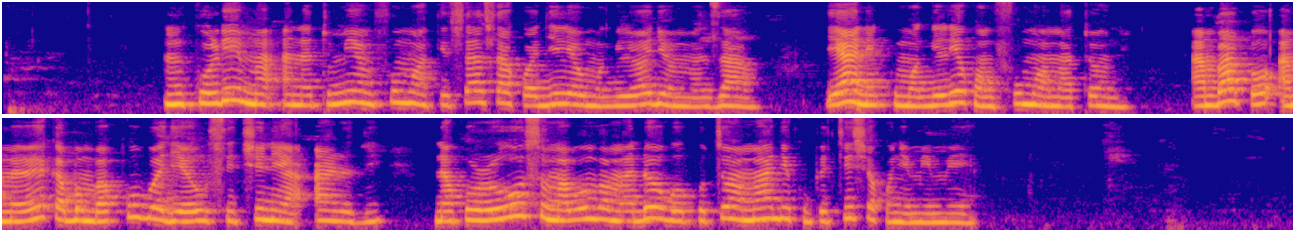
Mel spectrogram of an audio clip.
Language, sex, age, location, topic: Swahili, female, 18-24, Dar es Salaam, agriculture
